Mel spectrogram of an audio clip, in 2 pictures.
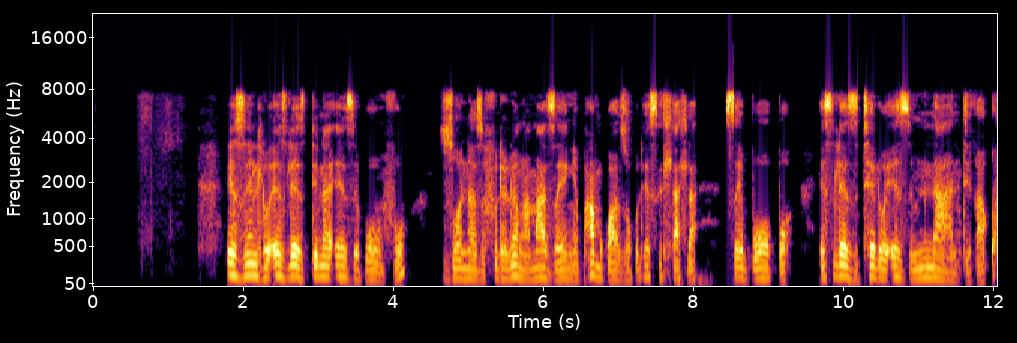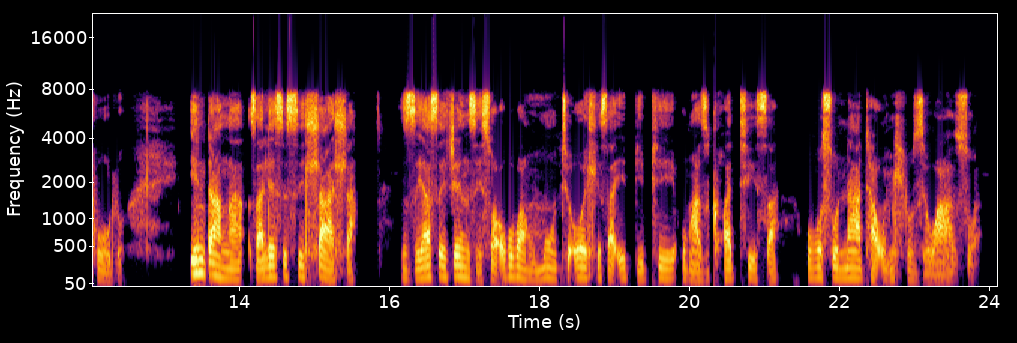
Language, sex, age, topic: North Ndebele, male, 36-49, health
